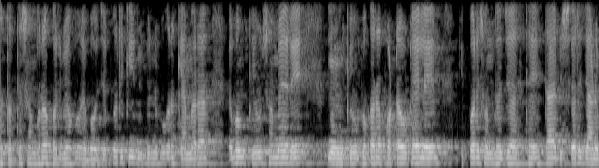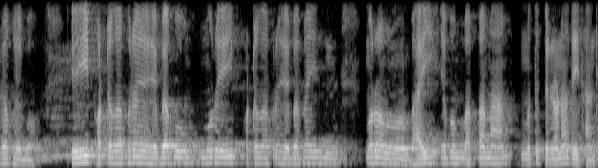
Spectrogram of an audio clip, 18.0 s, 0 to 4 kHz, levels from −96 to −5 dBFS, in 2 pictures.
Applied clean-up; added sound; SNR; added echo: none; none; none; none.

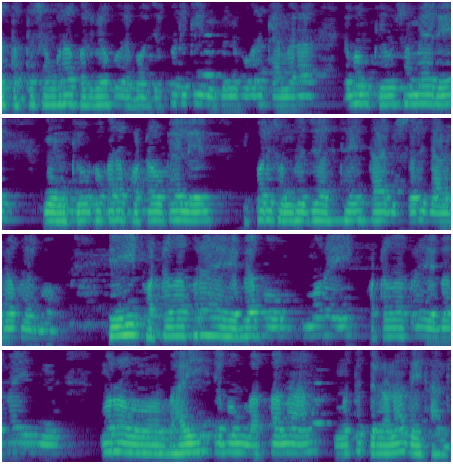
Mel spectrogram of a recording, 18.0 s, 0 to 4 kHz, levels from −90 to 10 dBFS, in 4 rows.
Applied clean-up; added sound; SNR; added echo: classical method WPE with log-MMSE.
